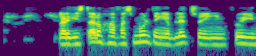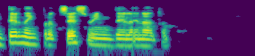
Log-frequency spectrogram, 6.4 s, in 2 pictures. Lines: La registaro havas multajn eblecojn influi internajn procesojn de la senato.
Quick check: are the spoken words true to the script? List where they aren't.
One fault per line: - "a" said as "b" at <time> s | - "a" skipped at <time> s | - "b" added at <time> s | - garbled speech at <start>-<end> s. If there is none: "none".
- "la" skipped at 4.8 s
